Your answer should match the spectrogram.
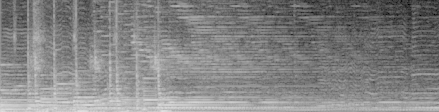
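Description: Live Pakistani folk ensemble playing an instrumental passage: hand-drum strokes with plucked strings and harmonium until a little under halfway, when the drumming stops and held notes ring on and slowly fade.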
